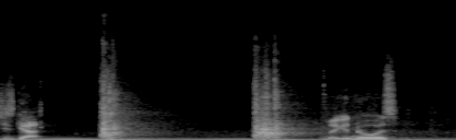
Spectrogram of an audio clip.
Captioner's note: clicking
